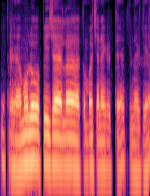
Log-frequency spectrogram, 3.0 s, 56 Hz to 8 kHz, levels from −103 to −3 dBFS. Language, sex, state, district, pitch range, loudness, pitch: Kannada, male, Karnataka, Mysore, 115-130 Hz, -17 LUFS, 120 Hz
